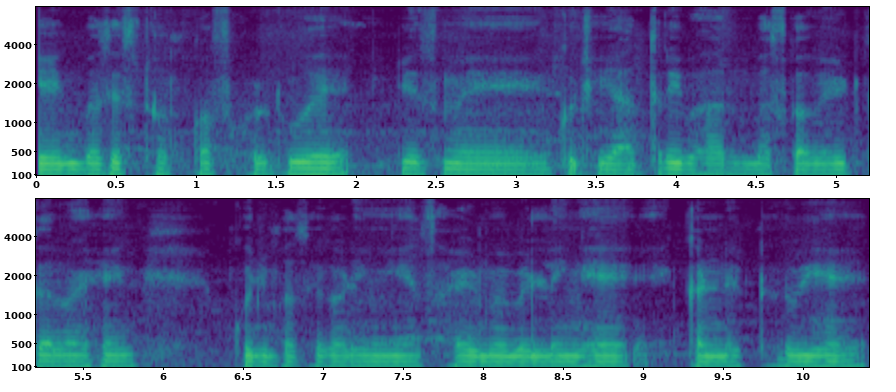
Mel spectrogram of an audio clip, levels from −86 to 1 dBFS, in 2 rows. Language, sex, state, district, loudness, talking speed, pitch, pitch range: Hindi, male, Bihar, Gaya, -32 LUFS, 160 wpm, 100 Hz, 95-100 Hz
